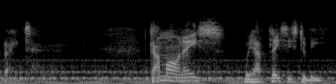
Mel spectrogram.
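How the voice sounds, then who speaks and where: Man playing theatrical, secretive time-traveling mentor, animated pitch. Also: a little slow, very noisy. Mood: evasive, reassuring. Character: enigmatic, guilt-ridden male time-traveling alien mentor, evasive and grieving. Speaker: actor in audio drama.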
